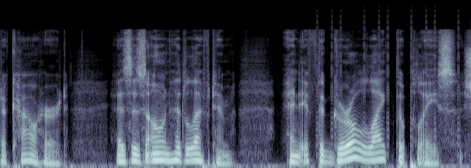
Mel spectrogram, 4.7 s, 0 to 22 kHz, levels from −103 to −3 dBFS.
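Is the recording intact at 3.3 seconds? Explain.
No. From 3.17 to 4.60 s, GSM signalling bursts from a nearby 2G phone are rectified by the audio circuitry, adding a galloping dit-dit-dit of short 217 Hz buzzes, roughly 20 dB below the speech.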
